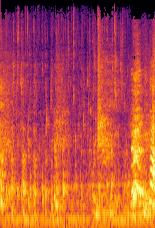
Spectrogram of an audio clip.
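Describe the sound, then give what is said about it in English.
Water gurgles as it is poured, a short bubbly burst near the end, after a stretch of low background murmur and faint voices. “Like, when I listen to this later, I want to hear the gurgling of my water being I poured.”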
